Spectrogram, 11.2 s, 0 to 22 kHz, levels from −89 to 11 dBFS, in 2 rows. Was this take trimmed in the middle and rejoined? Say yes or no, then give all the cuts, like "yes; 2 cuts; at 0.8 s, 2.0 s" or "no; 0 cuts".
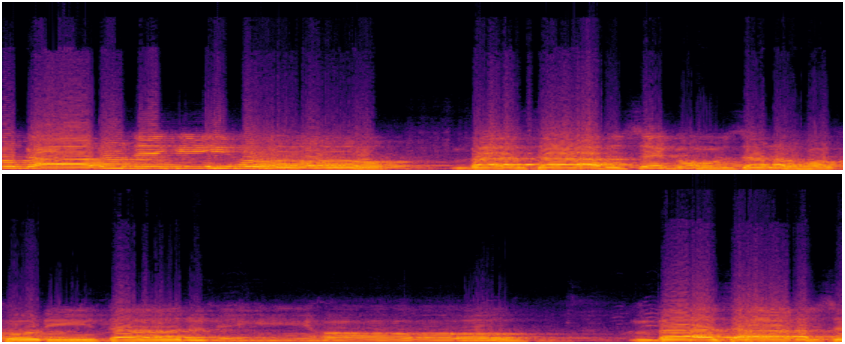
no; 0 cuts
